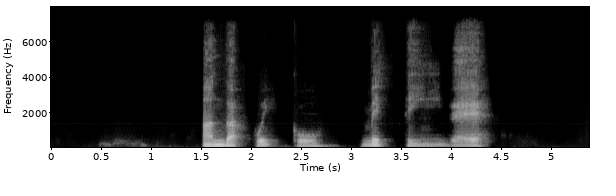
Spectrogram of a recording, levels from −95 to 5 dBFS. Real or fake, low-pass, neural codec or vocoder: fake; 7.2 kHz; codec, 16 kHz, 0.5 kbps, X-Codec, HuBERT features, trained on LibriSpeech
